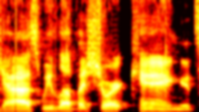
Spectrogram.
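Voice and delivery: insincere, gushing, high, drawn-out, fake sincere. Imitating people who call short men short kings: imitating a fake lying voice. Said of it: "they're using their lying voice".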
